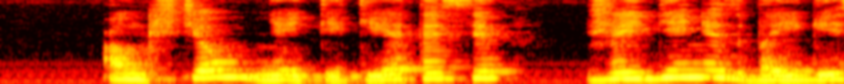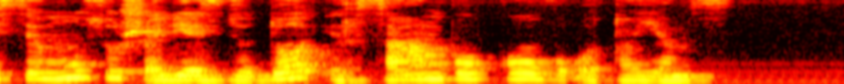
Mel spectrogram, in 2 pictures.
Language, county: Lithuanian, Kaunas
